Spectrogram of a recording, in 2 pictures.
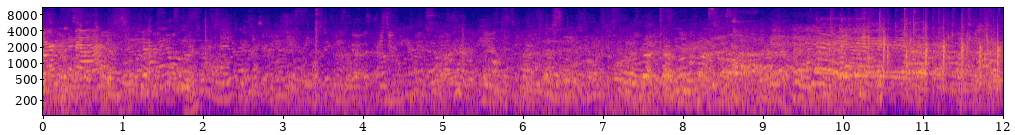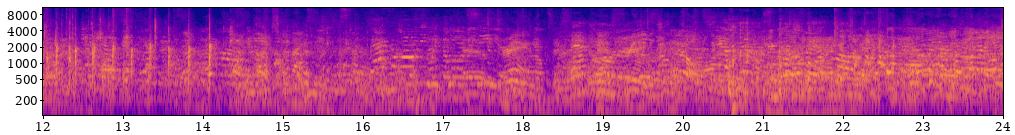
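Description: A crowd of men and women chatters in a room with some echo.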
